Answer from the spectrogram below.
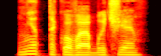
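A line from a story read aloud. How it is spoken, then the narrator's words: Uncertain objection. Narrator (Russian): неуверенно возразила Мария Петровна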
